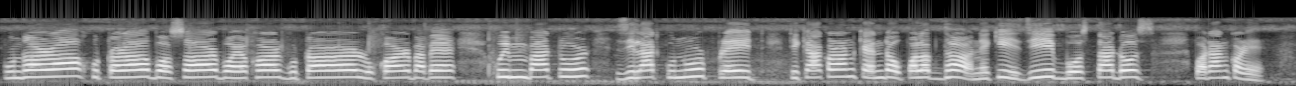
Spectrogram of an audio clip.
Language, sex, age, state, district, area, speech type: Assamese, female, 45-60, Assam, Nagaon, rural, read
